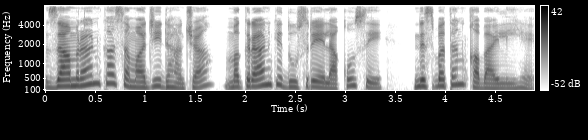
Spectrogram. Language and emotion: Urdu, neutral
